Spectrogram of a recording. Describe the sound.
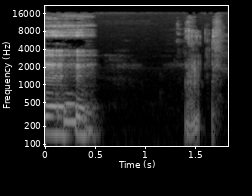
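A voice imitates a low moan: one short, deep, droning groan that fades out, followed after a pause by two brief, rougher vocal bursts.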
